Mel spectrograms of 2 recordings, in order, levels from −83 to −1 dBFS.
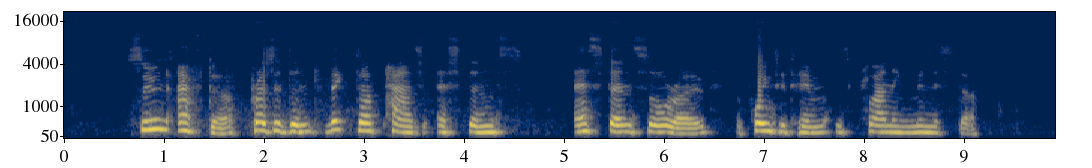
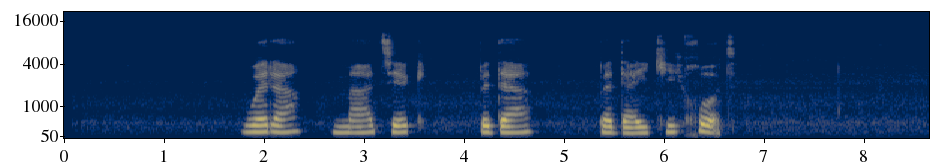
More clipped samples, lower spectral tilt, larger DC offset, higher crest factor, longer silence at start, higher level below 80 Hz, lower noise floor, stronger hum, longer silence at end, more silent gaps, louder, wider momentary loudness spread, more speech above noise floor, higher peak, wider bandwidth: neither; first, -9.5 dB/octave vs -6 dB/octave; neither; about the same, 16 dB vs 20 dB; second, 0.75 s vs 1.8 s; first, -70 dBFS vs -80 dBFS; first, -75 dBFS vs -68 dBFS; neither; second, 0.8 s vs 1.95 s; neither; first, -18 LUFS vs -27 LUFS; second, 13 LU vs 16 LU; first, 57 dB vs 43 dB; first, -2 dBFS vs -10 dBFS; second, 7.2 kHz vs 10.5 kHz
